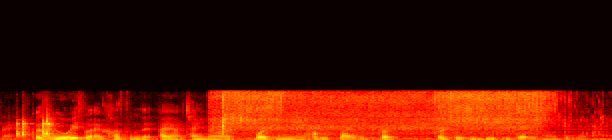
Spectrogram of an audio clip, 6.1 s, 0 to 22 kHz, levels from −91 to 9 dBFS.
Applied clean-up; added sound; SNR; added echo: none; Water; 3 dB; none.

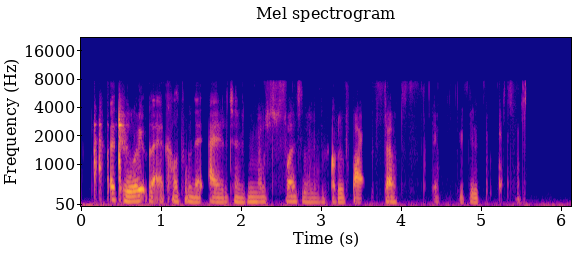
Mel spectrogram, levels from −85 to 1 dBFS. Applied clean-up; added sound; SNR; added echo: neural diffusion model UNIVERSE++.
